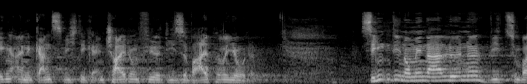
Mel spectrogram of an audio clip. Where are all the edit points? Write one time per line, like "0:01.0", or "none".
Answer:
0:03.5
